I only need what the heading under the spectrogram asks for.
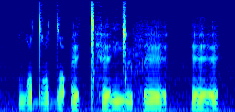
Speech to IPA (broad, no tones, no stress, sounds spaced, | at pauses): ðˤ ə dˤ ʏ dˤ ɪ ʔ ɛ ǀʰ ɛ ŋ͡ǀ ʏ f ɛ | ɛ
